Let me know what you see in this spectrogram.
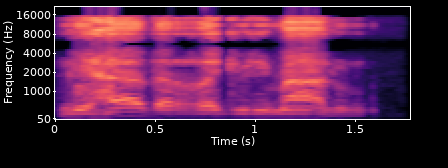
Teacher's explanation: فلا يجوز أن تميل الألف في مال فتقول لهذا الرجل ميل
